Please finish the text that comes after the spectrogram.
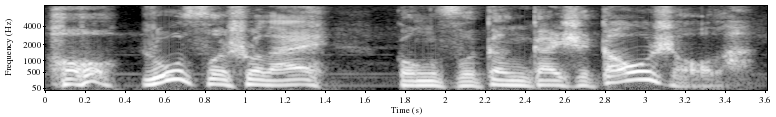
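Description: Old male wanderer for audio drama: folksy, garrulous spear expert, rough-edged husky voice, lively swings. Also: mid-range voice, measured pace, faint music behind, heavily acted. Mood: curious, polite.

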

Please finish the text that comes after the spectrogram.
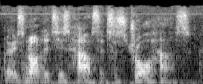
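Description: An actor playing a fussy, bossy amateur puppeteer who is easily exasperated, in a noisy recording. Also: male voice, medium pitch, brisk, close to an everyday voice. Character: fussy, irritable amateur puppeteer man bullying his helpers.

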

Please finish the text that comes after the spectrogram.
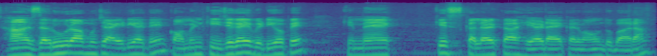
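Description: A man's voice: mid-range voice, moderate pace. A young man talks straight to his viewers, friendly and chatty, in a casual vlog. He films himself on a phone camera inside a barber salon, and a faint hum of the room sits under his voice. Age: young adult. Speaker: vlogger and host. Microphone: phone camera at arm's length.

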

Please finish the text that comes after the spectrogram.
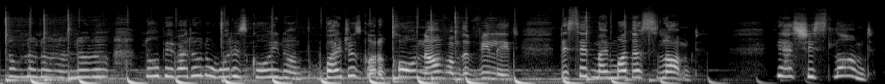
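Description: A woman's voice: very high-pitched, normal speed, over loud music. An actress with a Nigerian accent playing a distraught, pleading girlfriend in a film drama, repeating herself as she begs. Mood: panicked, pleading. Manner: pleading, repetitive.

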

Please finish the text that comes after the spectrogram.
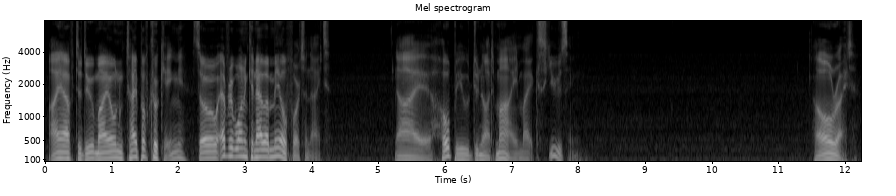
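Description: A man's voice: medium pitch, lively intonation, measured pace, darkish tone, no echo. A man playing a passionate, courteous young warrior mentor in an ASMR audio roleplay, speaking in an earnest, formal and encouraging way.

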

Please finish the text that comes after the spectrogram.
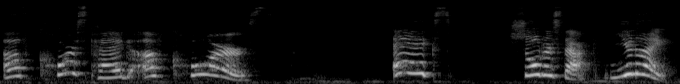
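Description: A woman's voice: extremely high pitch, very slow, voice pushed up, heavily acted. A woman voicing an anxious, bossy young egg in a picture-book read-aloud, fretful and dramatic. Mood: excited, commanding. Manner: dramatic, fretful, commanding, expressive. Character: anxious, bossy, earnest young egg leading his friends.

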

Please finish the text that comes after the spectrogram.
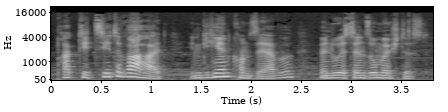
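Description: A man playing a calm, wise illusionist mentor, measured and didactic, in a fantasy audio drama. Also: medium pitch, faint music behind, natural voice. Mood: wise, instructive.

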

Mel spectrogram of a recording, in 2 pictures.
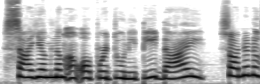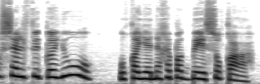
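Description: A woman with a Filipino accent voicing an excitable, teasing young female best friend in an audio romance, exclamatory and slangy. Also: high voice, moderate pace, no room sound, studio quality, voice pushed up, lightly acted. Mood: teasing, giddy.

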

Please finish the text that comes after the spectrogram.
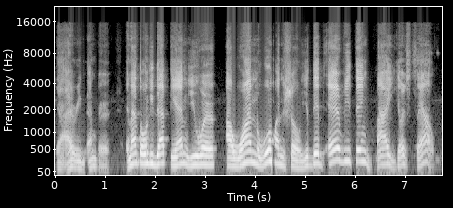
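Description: Male host, casual interviewer, slightly high voice, unhurried pace, dry close sound. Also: big pitch swings, no room sound. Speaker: talk show host.

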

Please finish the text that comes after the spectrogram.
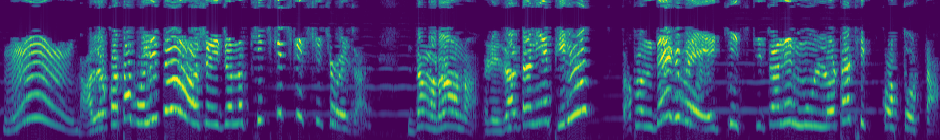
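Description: Exasperated, sharp-tongued cartoon mum, played by a woman. High, lively, scolding. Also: moderate pace, faint music behind, rough recording. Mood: nagging. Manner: scolding, expressive, exclamatory. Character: nagging, exasperated, sharp-tongued village mother. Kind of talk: animated cartoon voice acting.

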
